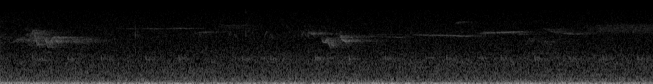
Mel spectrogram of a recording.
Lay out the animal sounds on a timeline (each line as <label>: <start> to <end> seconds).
American Robin (Turdus migratorius): 0.0 to 0.8 seconds
Red-eyed Vireo (Vireo olivaceus): 0.0 to 3.7 seconds
Black-throated Green Warbler (Setophaga virens): 1.0 to 2.6 seconds
Black-throated Blue Warbler (Setophaga caerulescens): 3.5 to 6.5 seconds
unknown mammal: 3.8 to 6.5 seconds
